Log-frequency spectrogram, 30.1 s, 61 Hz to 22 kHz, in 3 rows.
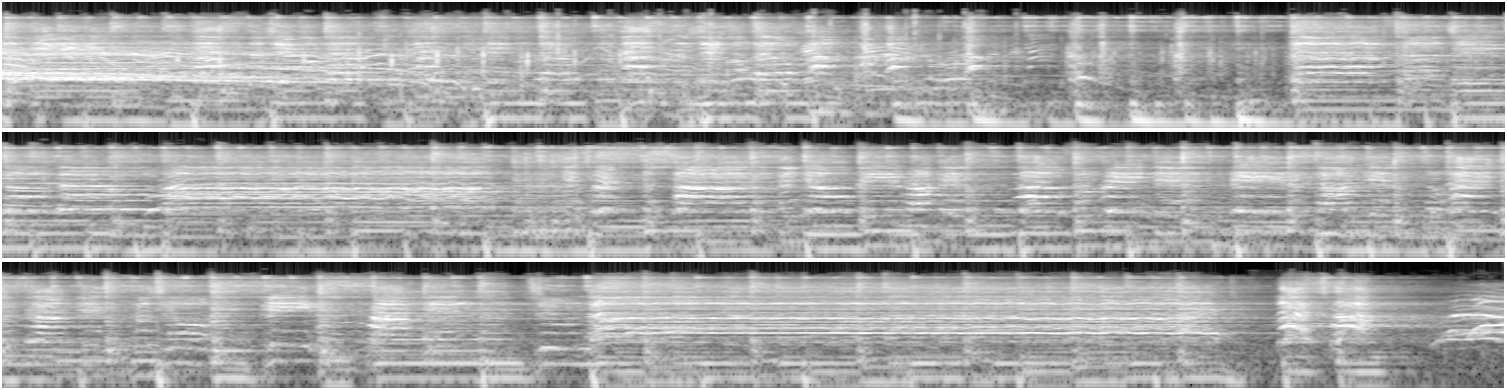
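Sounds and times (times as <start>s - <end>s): choir singing: 0.0s - 5.7s, 8.6s - 29.5s
sleigh bells jingling: 0.0s - 10.8s.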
